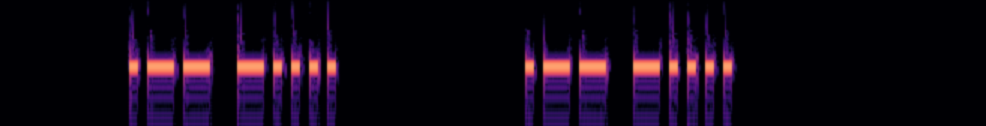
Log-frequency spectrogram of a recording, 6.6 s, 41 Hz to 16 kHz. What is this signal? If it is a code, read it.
Morse code, heard as a keyed tone, about 20 wpm, 700 Hz. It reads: W6 W6
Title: USA Call Sign Prefixes - Repeated 2x - 20wpm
